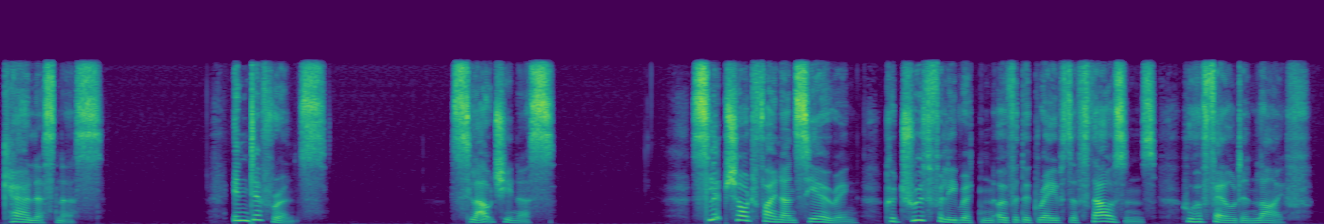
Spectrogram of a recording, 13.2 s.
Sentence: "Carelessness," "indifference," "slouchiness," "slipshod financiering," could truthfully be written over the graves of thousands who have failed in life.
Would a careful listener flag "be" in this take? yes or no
yes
